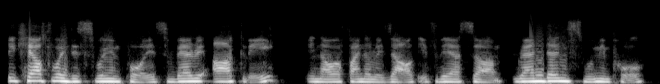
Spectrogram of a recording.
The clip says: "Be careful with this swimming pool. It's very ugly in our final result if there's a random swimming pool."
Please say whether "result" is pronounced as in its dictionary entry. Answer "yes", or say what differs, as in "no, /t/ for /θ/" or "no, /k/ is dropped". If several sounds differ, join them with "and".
yes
